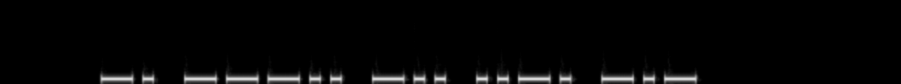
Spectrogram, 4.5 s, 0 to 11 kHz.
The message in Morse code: N8DFK

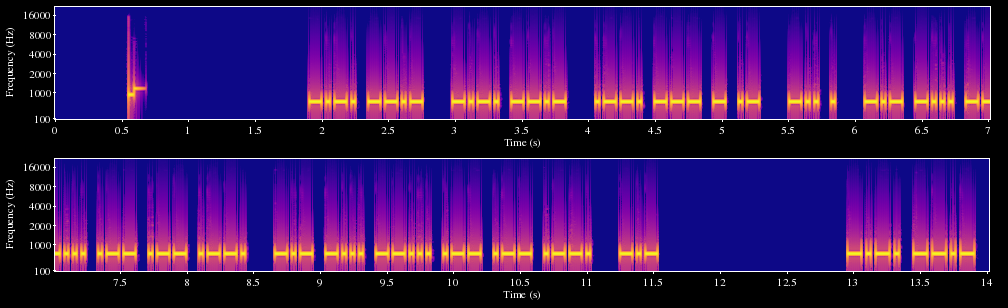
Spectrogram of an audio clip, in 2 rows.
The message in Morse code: CQ CQ POTA DE KB7WWP KB7WWP K CQ

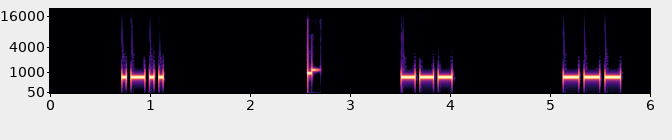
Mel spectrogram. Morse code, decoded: L OO

